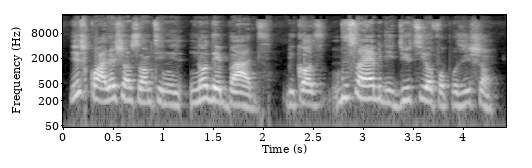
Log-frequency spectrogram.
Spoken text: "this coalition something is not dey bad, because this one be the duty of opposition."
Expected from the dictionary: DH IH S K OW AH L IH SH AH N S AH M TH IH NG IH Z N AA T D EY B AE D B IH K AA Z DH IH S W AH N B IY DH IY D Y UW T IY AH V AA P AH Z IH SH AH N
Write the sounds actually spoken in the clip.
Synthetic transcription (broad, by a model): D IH S K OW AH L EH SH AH N S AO M T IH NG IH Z N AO D EY B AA D B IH K AA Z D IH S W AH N B IY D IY D Y UW T IY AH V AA P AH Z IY SH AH N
